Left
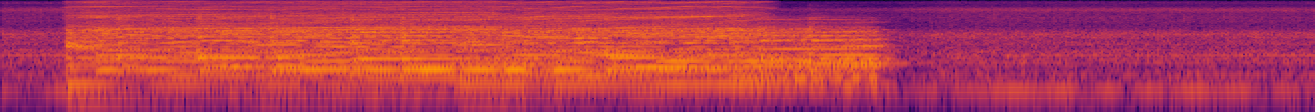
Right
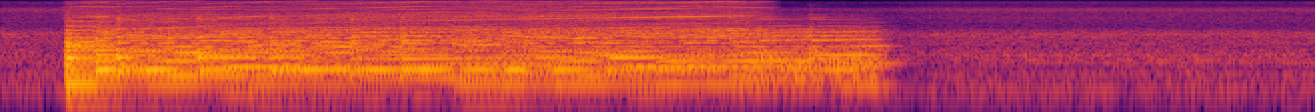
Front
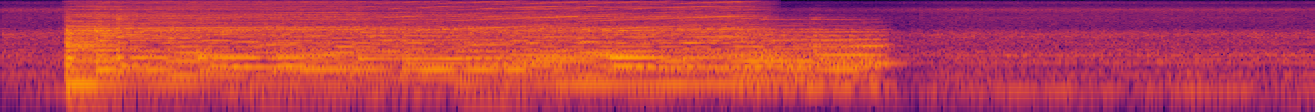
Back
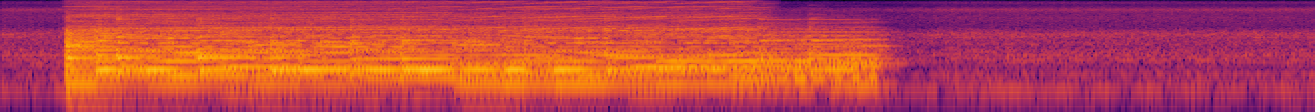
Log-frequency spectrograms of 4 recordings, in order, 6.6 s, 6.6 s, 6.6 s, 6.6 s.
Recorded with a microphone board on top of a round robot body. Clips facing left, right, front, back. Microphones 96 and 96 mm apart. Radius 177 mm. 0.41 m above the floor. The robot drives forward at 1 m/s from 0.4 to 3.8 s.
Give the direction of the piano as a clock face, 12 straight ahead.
4 o'clock.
